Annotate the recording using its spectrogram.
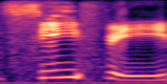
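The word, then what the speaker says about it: Syfy: it was only on C-Fi, because that's how it's pronounced, I swear to God.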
